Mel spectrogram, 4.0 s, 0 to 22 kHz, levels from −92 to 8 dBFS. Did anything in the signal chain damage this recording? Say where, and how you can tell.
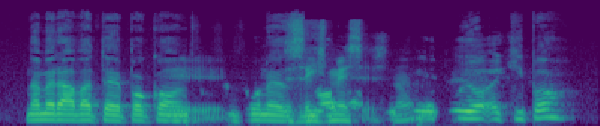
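Yes. Speech suppressed in double talk damages the call-processing stage at 1.28 to 1.73 s and 2.07 to 3.06 s. The level plunges by up to about 35 dB, likely because the echo canceller mistook overlap for echo. The waveform shows flattened gaps, and the spectrogram shows darkened bands.

An echo leak appears from 2.79 to 2.93 s: a faint copy of the voice trailing by 168 ms, about 20 dB below the speech. It likely reflects incomplete echo cancellation on a loudspeaker side. The spectrogram shows a weak, shifted duplicate of the speech's harmonic pattern.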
